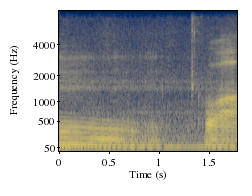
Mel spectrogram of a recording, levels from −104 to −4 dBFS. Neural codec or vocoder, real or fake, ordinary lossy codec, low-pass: none; real; Opus, 16 kbps; 7.2 kHz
